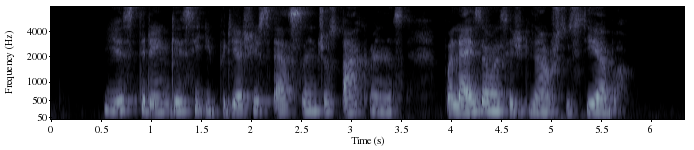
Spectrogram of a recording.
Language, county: Lithuanian, Kaunas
